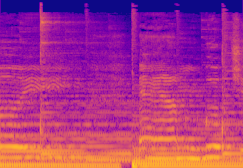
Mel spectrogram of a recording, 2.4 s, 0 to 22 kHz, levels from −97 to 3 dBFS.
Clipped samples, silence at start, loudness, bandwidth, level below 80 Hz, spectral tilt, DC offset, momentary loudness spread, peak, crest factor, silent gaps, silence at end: under 0.1%; 0 s; -16 LUFS; over 20 kHz; -20 dBFS; -7 dB/octave; under 0.1%; 6 LU; -2 dBFS; 14 dB; none; 0 s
